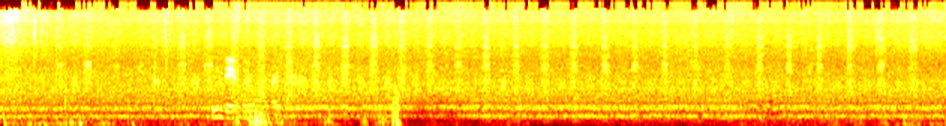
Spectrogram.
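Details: Honey bee swarm just caught, being shaken and smoked into place: a steady, low droning hum with layered harmonic bands holds throughout, broken by a few knocks and thumps around three to five seconds in.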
